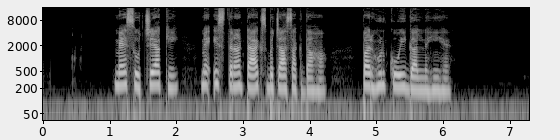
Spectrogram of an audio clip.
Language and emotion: Punjabi, sad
